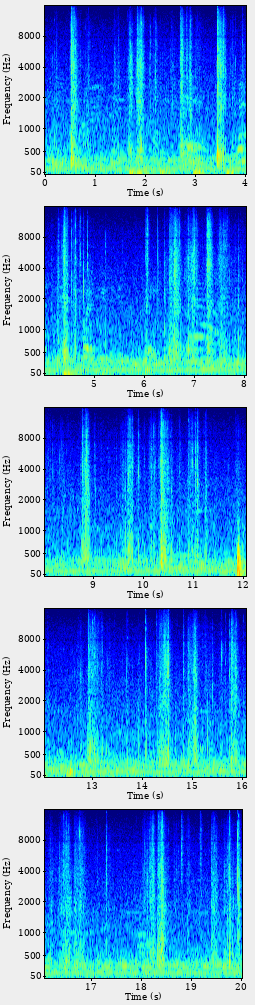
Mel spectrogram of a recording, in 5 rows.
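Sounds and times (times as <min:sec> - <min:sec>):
dull knock: 0:11.9 - 0:12.2.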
